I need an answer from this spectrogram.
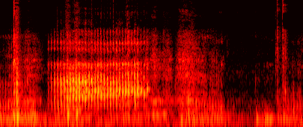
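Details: Pet cat making strange sounds, a harsh pulsed rasping growl lasting about a second and a half, followed by softer rumbles; laughter comes just before.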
